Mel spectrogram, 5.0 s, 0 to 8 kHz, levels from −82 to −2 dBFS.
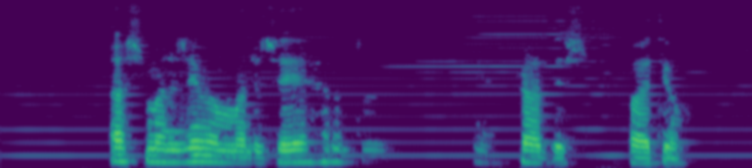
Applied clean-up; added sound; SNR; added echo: classical method log-MMSE.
